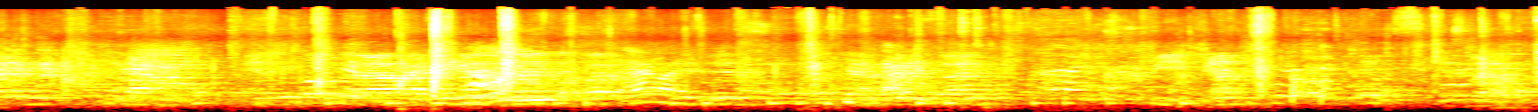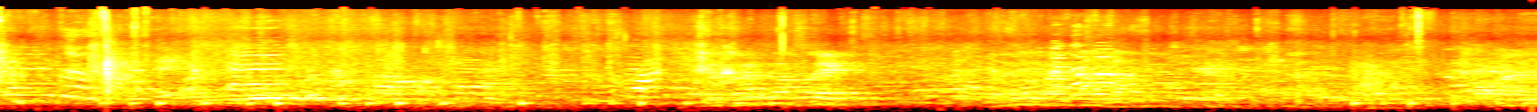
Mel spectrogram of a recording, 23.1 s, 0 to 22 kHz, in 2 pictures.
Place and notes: Siachilaba Primary School, Binga, Zimbabwe - in between lessons...
… walking in between the class rooms of Siachilaba Primary School in Binga
7 November 2012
